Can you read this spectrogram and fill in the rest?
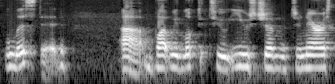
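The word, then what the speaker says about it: ejusdem generis: Well, so here's my question for you, which is in SGI and in sports graphics, they relied on, and I'm going to pronounce this wrong, despite my clerk actually giving me the phonetic pronunciation, eustem generis. – Eustem generis, yes, eustem generis, all right.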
